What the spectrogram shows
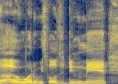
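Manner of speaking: high, loud scream full of panic.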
